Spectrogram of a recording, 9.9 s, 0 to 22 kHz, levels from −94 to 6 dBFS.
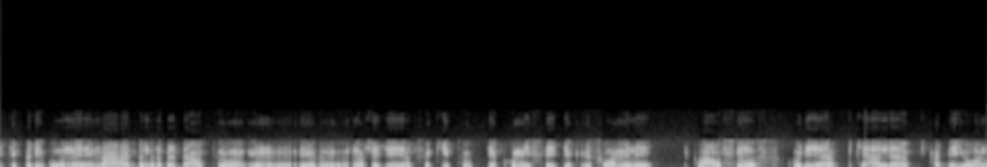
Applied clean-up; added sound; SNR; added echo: none; none; none; none.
